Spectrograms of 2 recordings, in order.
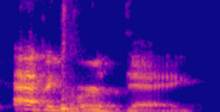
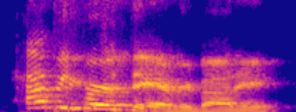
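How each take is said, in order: First: Dry, soft deadpan repeat. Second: Sarcastic cheer. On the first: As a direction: drop it quietly, deadpan. Repeated, dropped flat. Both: Real, not acted.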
